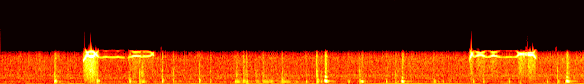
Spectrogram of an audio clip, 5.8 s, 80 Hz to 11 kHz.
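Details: Barred owlet in Florida on 19 February 2015 at 10am, hatched about 6am, eating its second meal: two thin, high whistled peeps, one early and one near the end, over a steady low hum with soft tapping and rustling.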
